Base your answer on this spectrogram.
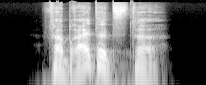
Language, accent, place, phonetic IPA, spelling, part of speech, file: German, Germany, Berlin, [fɛɐ̯ˈbʁaɪ̯tət͡stə], verbreitetste, adjective, De-verbreitetste.ogg
- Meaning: inflection of verbreitet: 1. strong/mixed nominative/accusative feminine singular superlative degree 2. strong nominative/accusative plural superlative degree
